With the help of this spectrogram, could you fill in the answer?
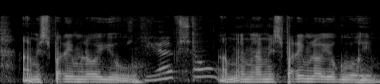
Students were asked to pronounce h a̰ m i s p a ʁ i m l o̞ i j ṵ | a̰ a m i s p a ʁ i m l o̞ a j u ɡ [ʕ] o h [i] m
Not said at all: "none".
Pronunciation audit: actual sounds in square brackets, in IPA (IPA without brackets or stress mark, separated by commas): v, i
